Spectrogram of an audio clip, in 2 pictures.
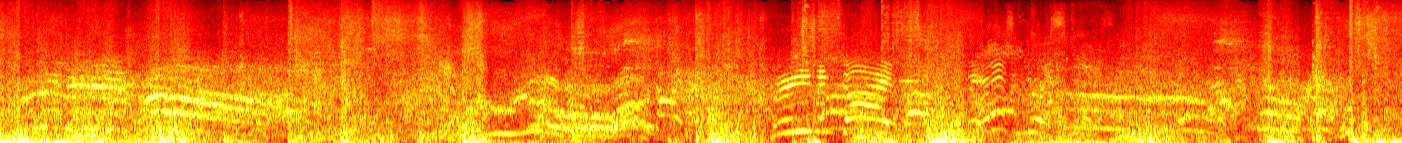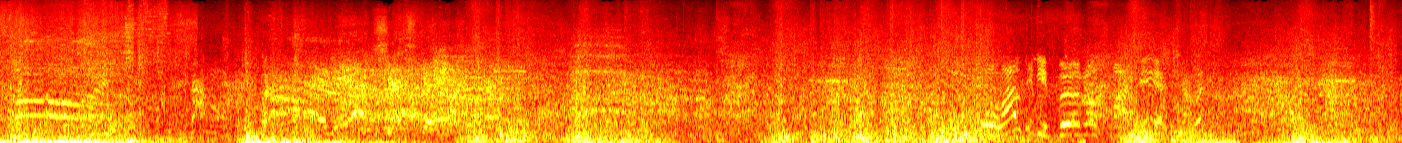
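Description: Weapons strike and clatter in a fast fight.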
